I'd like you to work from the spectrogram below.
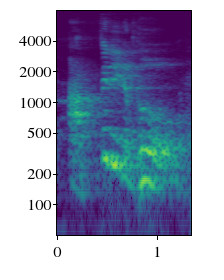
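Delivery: loud, gruff catchphrase parody; Mister T. Acted. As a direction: bark it out as a punchline impression. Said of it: "What did Mister T say".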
